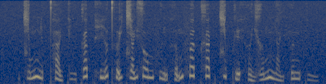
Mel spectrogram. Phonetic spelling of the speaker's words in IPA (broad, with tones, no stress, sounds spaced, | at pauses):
t͡ɕ ə˨˦ m ɲ ə˨˩ t̚ t̪ʰ a˧˩ j k i̤˨˩ ə̯ k a˦˥ t̚ h ḭ˧˥ ə̯ t̪ʰ ə̰˧˥ j t͡ɕ a˨˦ j s ɔ˧ m f ɨ̰˧˨ ŋ h ə̰˧˥ m f a˦˥ t̚ x a˦˥ k̚ t͡ɕ ə˦˥ p̚ k ḛ˧˨ h ə˧˩ j ɣ ə˨˦ m ɲ a̤˨˩ j h ə˧ n k i̤˨˩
